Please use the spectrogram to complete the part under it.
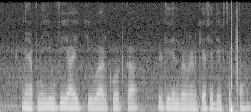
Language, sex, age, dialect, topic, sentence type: Hindi, male, 18-24, Awadhi Bundeli, banking, question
